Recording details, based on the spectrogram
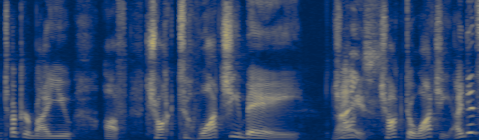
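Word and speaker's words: Choctawhatchee: Chakawatchi.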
